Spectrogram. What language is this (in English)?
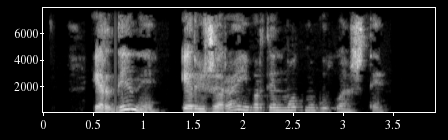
Mari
